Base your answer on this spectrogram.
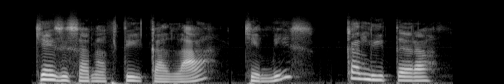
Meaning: they lived happily ever after (used at the end of fairy tales)
- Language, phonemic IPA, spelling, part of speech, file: Greek, /ˈcezisan afˈti kaˈla ceˈmis kaˈlitera/, κι έζησαν αυτοί καλά κι εμείς καλύτερα, phrase, EL-κι-έζησαν-αυτοί-καλά-κι-εμείς-καλύτερα.ogg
